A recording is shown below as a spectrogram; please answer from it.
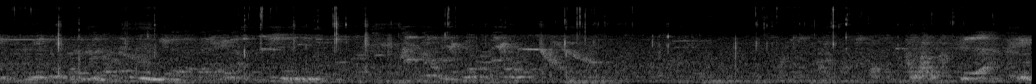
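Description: A person chewing food close to the microphone, with many small wet mouth clicks, over background music with voices.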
